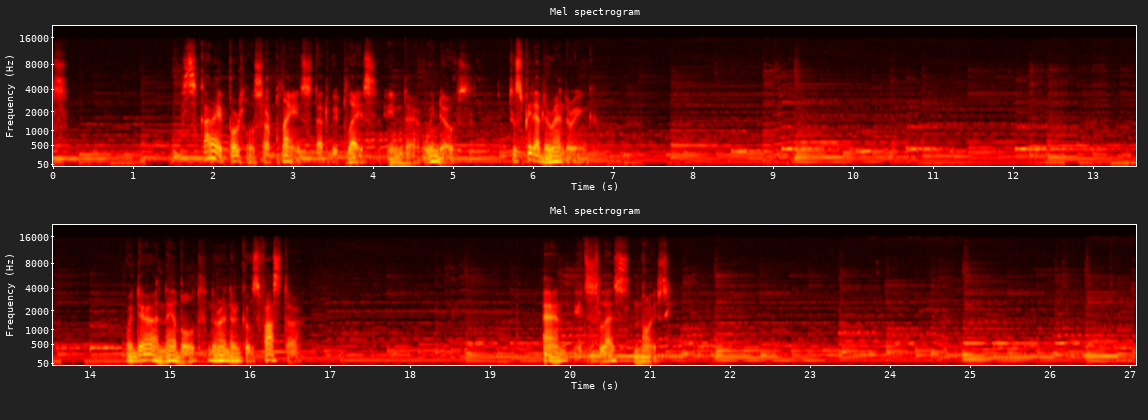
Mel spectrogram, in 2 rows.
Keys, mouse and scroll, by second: 3.1 click, 3.8 click, 5.5 click, 8.1 click, 21.9 click, 23.6 click, 25.8 click.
